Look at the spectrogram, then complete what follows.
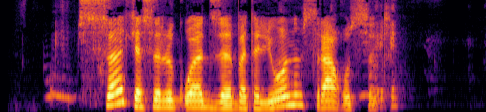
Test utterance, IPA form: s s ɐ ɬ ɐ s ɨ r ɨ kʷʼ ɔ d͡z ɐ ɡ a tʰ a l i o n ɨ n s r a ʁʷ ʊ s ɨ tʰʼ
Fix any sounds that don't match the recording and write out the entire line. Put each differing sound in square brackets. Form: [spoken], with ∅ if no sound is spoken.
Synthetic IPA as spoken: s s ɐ ɬ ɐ s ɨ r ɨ kʷʼ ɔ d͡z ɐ [b] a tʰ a l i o n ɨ [m] s r a ʁʷ ʊ s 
